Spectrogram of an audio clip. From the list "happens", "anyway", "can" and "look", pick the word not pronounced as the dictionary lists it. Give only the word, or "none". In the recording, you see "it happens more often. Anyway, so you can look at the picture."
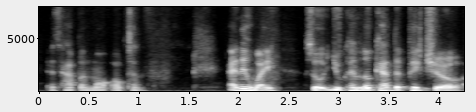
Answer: happens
